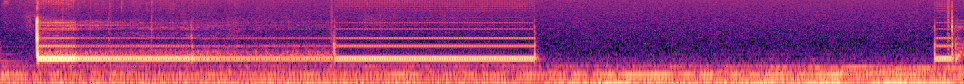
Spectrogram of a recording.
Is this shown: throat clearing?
no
